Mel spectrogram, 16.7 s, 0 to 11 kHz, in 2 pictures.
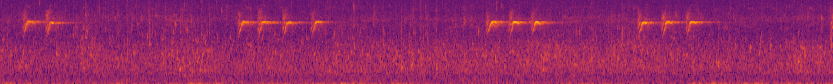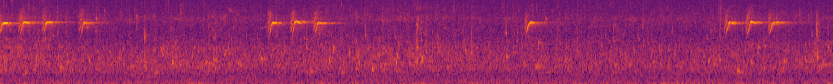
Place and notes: Vyzuonos, Lithuania, river Vyzuona - river Vyzuona
springy flow of Vyzuona river
28 March, ~17:00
